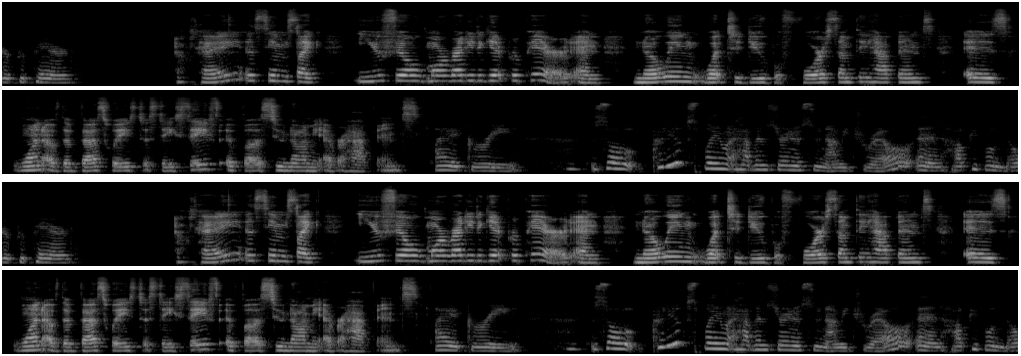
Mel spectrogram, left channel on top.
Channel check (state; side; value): normal; both; correlation 0.67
